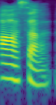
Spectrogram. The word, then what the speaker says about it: Asa: Asa, as in awesome, awesome, There Asa.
